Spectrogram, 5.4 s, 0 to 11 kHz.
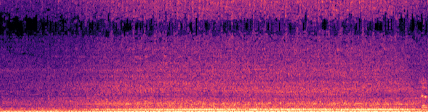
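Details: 5.7 Hemi truck on Red Line 5W30 oil, about 600 miles since change, cold-weather start: smooth low even V8 idle rumble with no knocking or piston slap.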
